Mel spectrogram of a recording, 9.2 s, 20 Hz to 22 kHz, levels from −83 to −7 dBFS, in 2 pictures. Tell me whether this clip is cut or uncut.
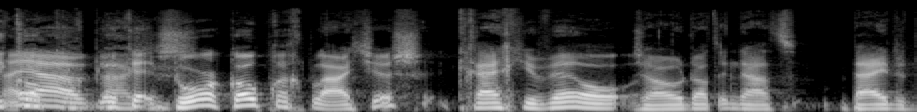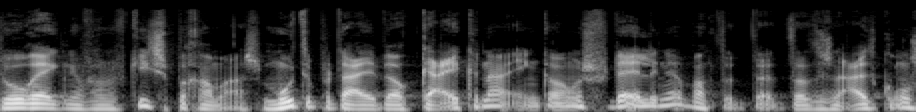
cut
